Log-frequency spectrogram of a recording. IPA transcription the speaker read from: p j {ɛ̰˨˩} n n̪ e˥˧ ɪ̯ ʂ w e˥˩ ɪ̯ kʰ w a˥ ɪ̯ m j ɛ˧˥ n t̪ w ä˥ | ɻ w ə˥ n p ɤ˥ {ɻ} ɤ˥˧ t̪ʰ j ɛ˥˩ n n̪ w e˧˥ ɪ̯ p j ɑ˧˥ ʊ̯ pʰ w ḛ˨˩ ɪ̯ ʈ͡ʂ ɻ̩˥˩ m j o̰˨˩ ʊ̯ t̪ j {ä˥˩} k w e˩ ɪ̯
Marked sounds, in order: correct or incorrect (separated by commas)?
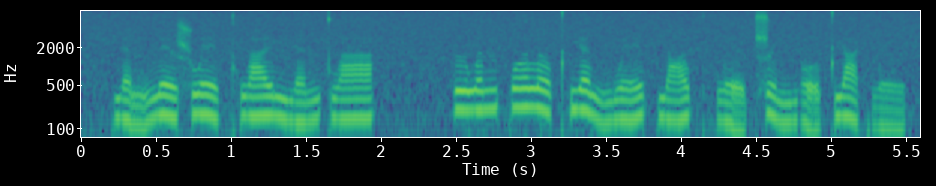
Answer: correct, incorrect, correct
